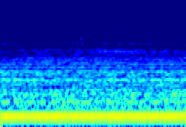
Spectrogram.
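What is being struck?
Nothing is struck.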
